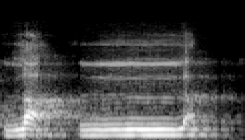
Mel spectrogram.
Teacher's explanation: this la sound, actually the tongue is near to the upper lip, upper palate part, but it is not touching it. It slightly has a distance. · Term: approximant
